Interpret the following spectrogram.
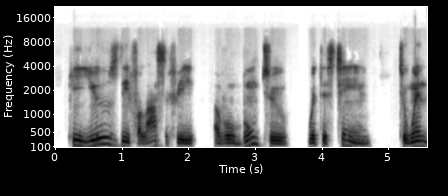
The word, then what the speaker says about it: Ubuntu: It's pronounced Ubuntu. Ubuntu.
